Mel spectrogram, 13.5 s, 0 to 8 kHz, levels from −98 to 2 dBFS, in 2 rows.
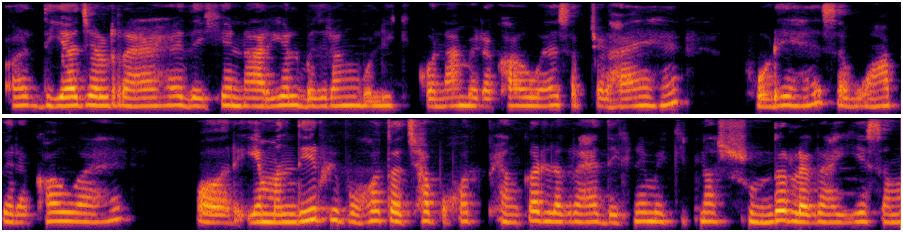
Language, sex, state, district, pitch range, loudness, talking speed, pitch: Hindi, female, Chhattisgarh, Korba, 220-240 Hz, -20 LUFS, 195 wpm, 230 Hz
